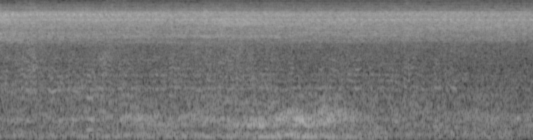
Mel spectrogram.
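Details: Western honey bees, marked with paint dots for bee hunting, feed on sugar syrup at a feeder and will recruit nestmates; their steady, low droning buzz of many wings sounds close by.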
